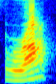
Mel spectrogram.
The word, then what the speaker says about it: rock: a mix of rock some Koreans might say r or yeah Ro but it's rock and roll right rock and roll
